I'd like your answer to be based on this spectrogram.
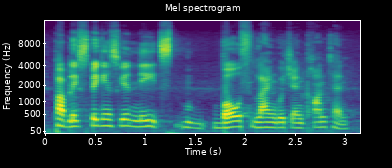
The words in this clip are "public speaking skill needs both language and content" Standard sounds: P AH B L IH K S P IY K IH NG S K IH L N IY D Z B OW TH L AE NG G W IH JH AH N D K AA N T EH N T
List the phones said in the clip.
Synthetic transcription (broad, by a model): P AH B L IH K S P IY K IH NG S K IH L N IY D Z B OW TH L AE NG G W IH JH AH N K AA N T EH N T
